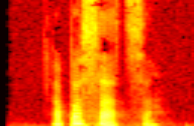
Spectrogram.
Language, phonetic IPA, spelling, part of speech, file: Russian, [ɐpɐˈsat͡sːə], опасаться, verb, Ru-опасаться.ogg
- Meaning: 1. to be afraid of, to fear 2. to avoid, to beware of, to refrain from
